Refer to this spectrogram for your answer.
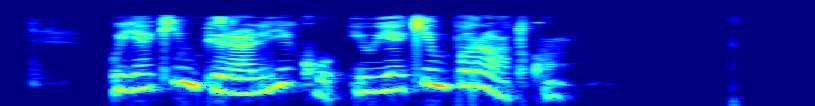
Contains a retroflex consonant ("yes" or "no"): no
